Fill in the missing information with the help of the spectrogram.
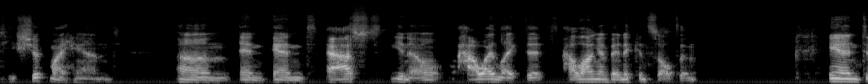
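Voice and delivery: normal talking voice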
